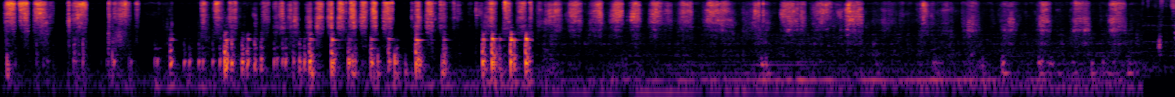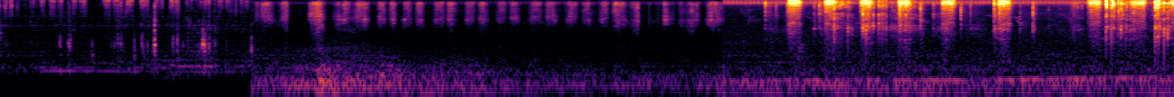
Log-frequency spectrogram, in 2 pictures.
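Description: Hands scrubbing the metal housing and rotor of an old electric drill motor in soapy water, a rapid run of rubbing and sanding strokes that grows softer after the first several seconds. Near the end, a spray-paint can hisses in a series of short bursts as the cleaned housing is painted.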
